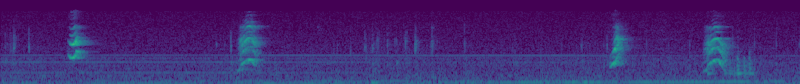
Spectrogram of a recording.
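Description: African grey parrot imitating a dog's bark: four short barks with pauses between them.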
